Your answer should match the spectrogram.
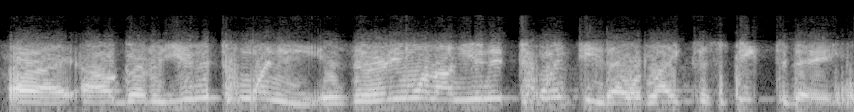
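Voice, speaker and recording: A man's voice: on the high side, quick pace. A man moderating a telephone conference call in an orderly, businesslike way. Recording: muffled narrow telephone line.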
